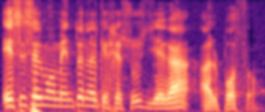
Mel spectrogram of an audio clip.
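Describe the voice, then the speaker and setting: A man's voice: on the high side, expressive, brisk, fairly bright tone. A male preacher with a Spanish accent delivering a sermon in a church, asking the congregation many rhetorical questions. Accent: Spain.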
